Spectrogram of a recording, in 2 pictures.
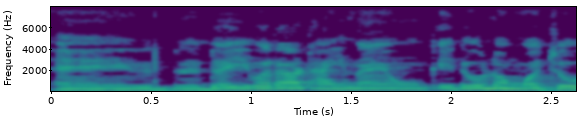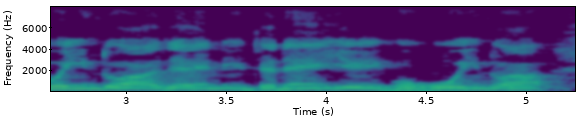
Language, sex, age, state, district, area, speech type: Sindhi, female, 45-60, Maharashtra, Thane, urban, spontaneous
